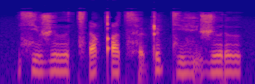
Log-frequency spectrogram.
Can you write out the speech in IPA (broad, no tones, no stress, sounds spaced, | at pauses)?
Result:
sʲ u ʒ ɯː t͡sʼ e qʼ e t͡sʰ ə̰ ʈ ɨ tʲ ʊ vʲ ə̰ ʒ ɯ ɾ ɯ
